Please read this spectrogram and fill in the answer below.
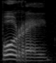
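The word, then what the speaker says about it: vorrei: 이제 보카를 한번 보시면 모레이 레가 두 개죠 모레이 그래서 발음할 때 보레 보레이 그래서 볼의 동사가 원하다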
